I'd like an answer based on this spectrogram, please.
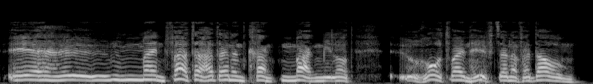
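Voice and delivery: put-on high, hesitant voice of a flustered young lord; nervous stammering son. Son covering for his drunk father, nervous and high.

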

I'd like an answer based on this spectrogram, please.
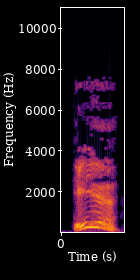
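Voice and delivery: loud high call. A narrator's reading. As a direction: call across to her. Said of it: "rief er Brienne zu". (laut rufend)

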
